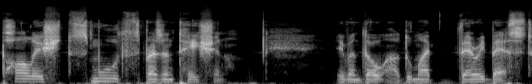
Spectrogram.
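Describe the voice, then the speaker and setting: The recording is dry and close with no echo as a man speaks at a fairly slow pace. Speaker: business coach. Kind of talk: online course lecture. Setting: at his desk. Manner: halting, occasional stumbles.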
